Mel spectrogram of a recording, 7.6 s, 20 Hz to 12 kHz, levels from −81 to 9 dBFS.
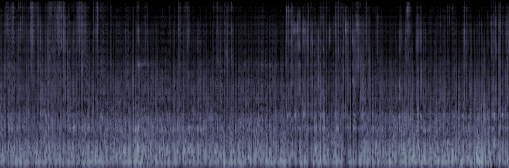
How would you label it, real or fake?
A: fake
